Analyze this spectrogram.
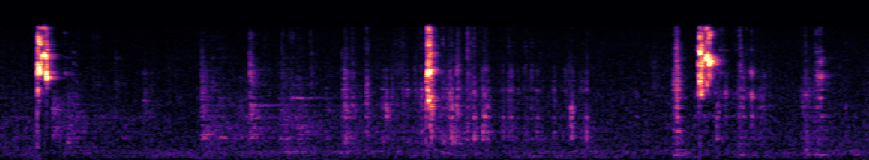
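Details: Pet rosy-faced lovebird producing three loud, shrill, buzzy chirps spaced a few seconds apart, with soft clicks and rustling in a quiet room between the calls.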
